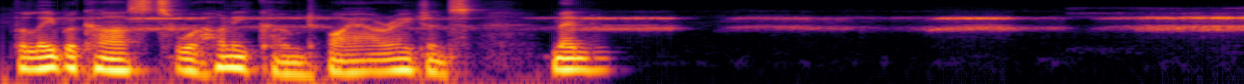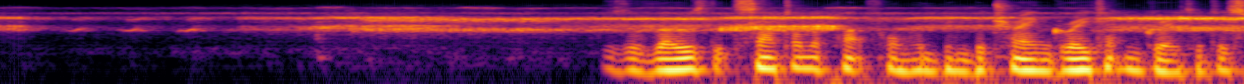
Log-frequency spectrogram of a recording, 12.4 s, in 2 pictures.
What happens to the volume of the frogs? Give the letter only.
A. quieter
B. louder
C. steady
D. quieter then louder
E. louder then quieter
B.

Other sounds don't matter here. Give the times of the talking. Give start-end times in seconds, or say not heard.
0.0-3.0, 9.2-12.4.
